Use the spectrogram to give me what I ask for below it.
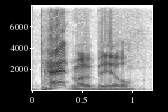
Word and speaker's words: Patmobile: 28 minutes ago, Patrick Mason tweeted, "The Patmobile," it's a cool name, right? Rhymes with Batmobile. Yep. Rhymes with bat.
